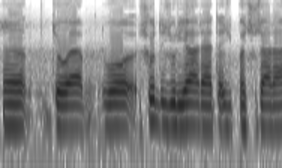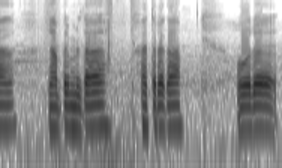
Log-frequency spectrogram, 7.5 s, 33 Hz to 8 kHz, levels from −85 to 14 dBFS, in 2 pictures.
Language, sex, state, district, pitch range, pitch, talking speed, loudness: Hindi, male, Punjab, Pathankot, 130-135 Hz, 130 Hz, 135 wpm, -12 LUFS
